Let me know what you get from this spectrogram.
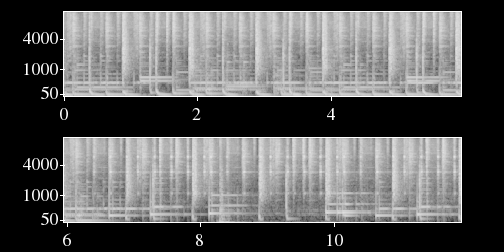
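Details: Loud electronic dance music with a thumping beat and repeating synth notes, no animal sound.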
